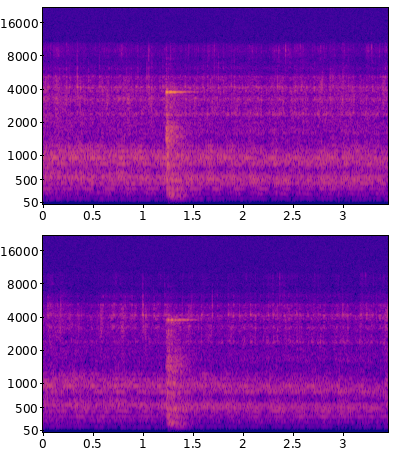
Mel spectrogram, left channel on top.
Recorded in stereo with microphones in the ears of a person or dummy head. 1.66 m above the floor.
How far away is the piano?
About 2.5 m.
